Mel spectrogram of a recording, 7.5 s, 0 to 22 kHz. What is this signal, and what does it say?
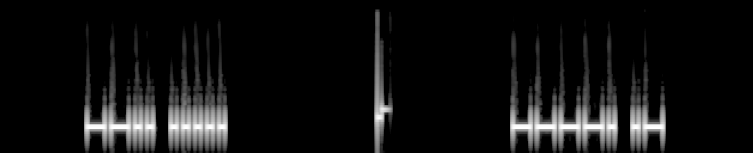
Morse code, heard as a keyed tone, about 20 wpm, 700 Hz. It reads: Z 5 9 A
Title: Single-Letter Single-Number 20wpm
